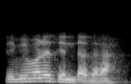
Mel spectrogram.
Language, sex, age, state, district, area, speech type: Odia, male, 45-60, Odisha, Dhenkanal, rural, conversation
